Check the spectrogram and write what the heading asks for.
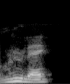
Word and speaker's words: Roulers: Uh, and the feeling was if you could capture that at Roeselare, or Roulers, uh, as it was known, if you're going to do the French pr- uh, pronunciation, um, then you could effectively, effectively cut the German army off.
